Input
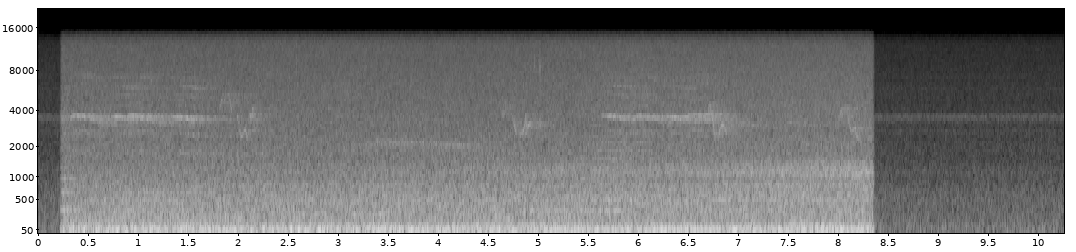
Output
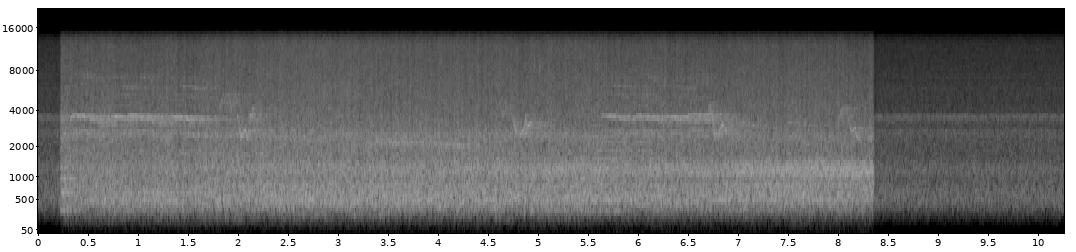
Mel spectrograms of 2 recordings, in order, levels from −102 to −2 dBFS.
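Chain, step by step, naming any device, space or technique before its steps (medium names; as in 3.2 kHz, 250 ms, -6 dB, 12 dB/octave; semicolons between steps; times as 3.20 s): laptop speaker (high-pass 440 Hz 24 dB/octave; peaking EQ 1.3 kHz +5 dB 0.57 oct; peaking EQ 2.5 kHz +6 dB 0.39 oct; peak limiter -30.5 dBFS, peak gain reduction 11 dB)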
